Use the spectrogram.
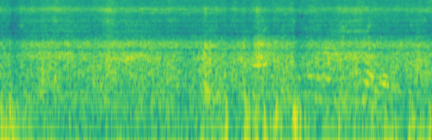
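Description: Wind buffets the microphone over steady sea surf at the Osezaki dive site in West Izu, a continuous loud rush of waves and gusts with brief louder bursts in the second half.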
